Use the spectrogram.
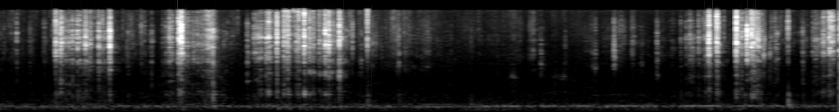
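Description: A utility knife cuts and scrapes a dry blue and pink recycled soap bar, breaking off chunks. Bright, dry scraping and crumbly crunching come in short bursts with quick crackles, over a faint low steady hum.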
